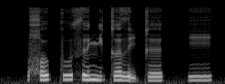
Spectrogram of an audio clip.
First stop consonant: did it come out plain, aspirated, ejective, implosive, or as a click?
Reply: plain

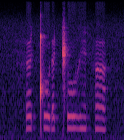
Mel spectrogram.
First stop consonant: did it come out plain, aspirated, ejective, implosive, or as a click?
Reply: click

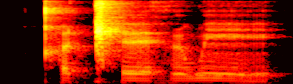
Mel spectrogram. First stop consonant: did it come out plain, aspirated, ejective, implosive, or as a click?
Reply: aspirated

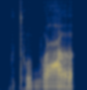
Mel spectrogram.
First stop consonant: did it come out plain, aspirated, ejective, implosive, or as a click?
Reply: ejective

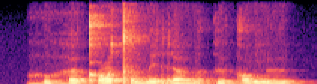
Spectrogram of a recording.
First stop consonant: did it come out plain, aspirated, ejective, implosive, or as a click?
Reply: ejective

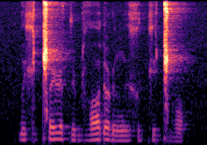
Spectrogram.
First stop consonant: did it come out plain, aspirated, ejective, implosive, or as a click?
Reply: implosive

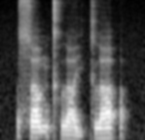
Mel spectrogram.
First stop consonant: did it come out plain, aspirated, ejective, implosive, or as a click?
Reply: aspirated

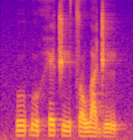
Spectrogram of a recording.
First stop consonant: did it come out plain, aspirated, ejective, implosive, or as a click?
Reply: implosive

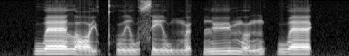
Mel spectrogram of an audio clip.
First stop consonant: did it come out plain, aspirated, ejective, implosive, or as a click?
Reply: aspirated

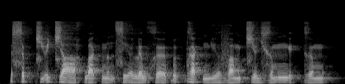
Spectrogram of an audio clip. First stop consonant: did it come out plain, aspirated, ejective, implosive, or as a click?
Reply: plain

